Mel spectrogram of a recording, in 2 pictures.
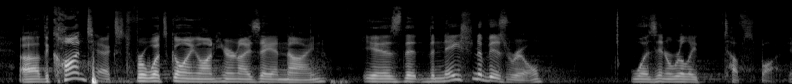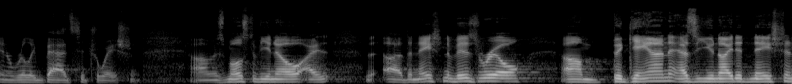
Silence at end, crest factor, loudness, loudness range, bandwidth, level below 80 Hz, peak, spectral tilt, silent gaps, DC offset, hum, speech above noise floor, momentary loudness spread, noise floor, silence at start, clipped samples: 0 s; 26 dB; -25 LUFS; 11 LU; 15.5 kHz; -52 dBFS; 0 dBFS; -6 dB/octave; none; under 0.1%; none; 36 dB; 19 LU; -62 dBFS; 0.2 s; under 0.1%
